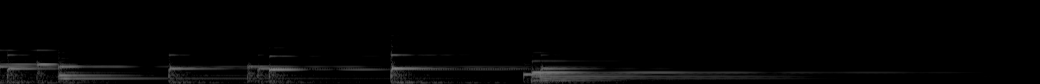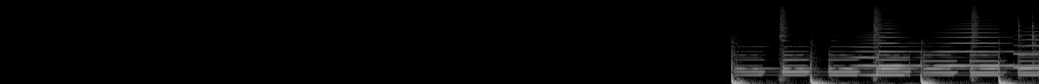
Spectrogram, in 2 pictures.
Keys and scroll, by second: 4.2-5.0 typing, 6.6 4, 6.7 Return, 8.3 BackSpace, 8.5 5, 8.6 Return, 9.9 3, 10.1 Return, 12.2 2, 12.4 Return, 19.2 1, 19.4 Return, 20.6 3.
